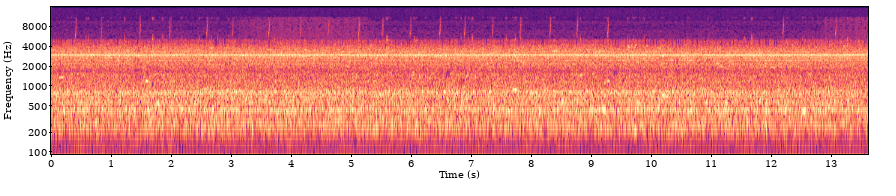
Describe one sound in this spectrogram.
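Menu clicks tick at a regular pace.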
